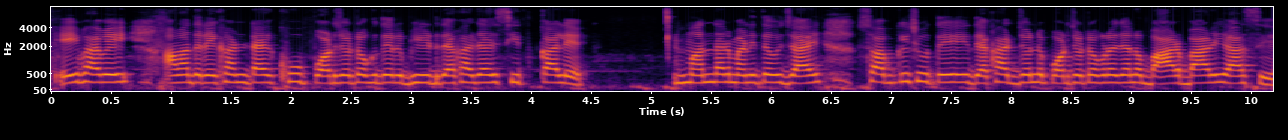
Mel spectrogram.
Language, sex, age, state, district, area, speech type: Bengali, female, 45-60, West Bengal, Purba Medinipur, rural, spontaneous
